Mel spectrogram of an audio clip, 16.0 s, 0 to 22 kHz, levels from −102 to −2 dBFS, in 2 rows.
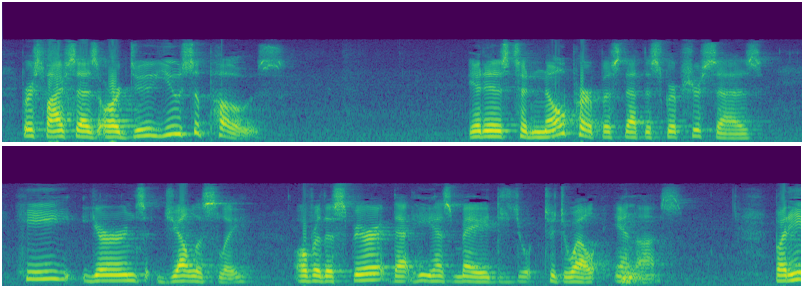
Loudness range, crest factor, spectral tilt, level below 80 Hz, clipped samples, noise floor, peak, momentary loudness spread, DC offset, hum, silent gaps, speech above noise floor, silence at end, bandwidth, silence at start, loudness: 5 LU; 16 dB; -6 dB/octave; -56 dBFS; under 0.1%; -49 dBFS; 0 dBFS; 15 LU; under 0.1%; none; none; 34 dB; 0 s; 7.4 kHz; 0.2 s; -15 LUFS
